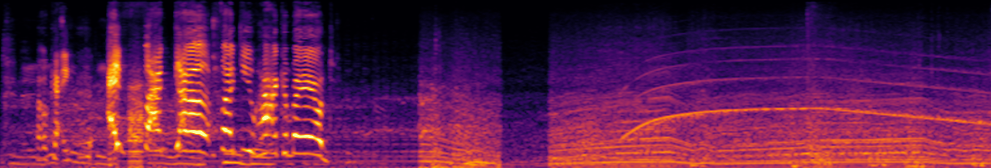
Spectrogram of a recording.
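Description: A car engine revs and roars as the car speeds away.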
